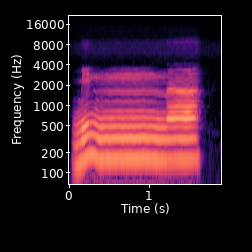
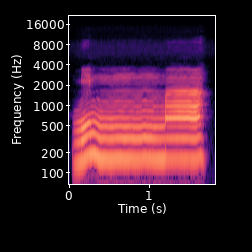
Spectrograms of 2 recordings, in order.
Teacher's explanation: Cara membaca gunnah adalah dengan kita tahan nanti ya. Huruf nun dan huruf mimnya agak lama, sekitar sepanjang 2 harokat ya.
